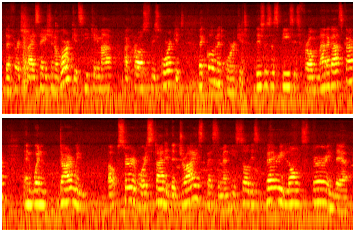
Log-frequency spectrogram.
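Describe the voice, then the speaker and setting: A man's voice: a little high, normal speed, hardly any pauses. A man in his thirties with a Chilean Spanish accent, a native Spanish speaker, giving a public talk as an orchid researcher, hesitant with many fillers and restarts. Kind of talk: public lecture. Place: indoor venue near a greenhouse. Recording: distant roomy recording with noise.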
